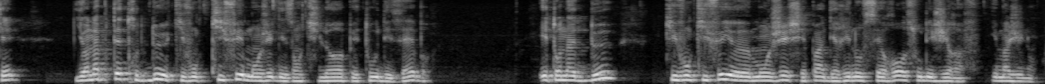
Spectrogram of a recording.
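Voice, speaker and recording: Speaking in a mellow, mid-range voice, this man hosts a video where he casually shares his opinions with viewers. His monologue is emphatic and repetitive, peppered with slang and side comments aimed at his friends.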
